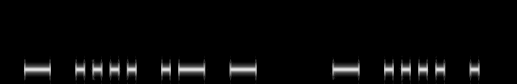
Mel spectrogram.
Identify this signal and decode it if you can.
Morse code, heard as a keyed tone, about 14 wpm, 700 Hz. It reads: THAT THE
